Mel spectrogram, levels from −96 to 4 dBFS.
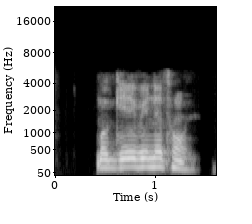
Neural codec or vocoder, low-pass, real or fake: codec, 16 kHz, 16 kbps, FreqCodec, smaller model; 5.4 kHz; fake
